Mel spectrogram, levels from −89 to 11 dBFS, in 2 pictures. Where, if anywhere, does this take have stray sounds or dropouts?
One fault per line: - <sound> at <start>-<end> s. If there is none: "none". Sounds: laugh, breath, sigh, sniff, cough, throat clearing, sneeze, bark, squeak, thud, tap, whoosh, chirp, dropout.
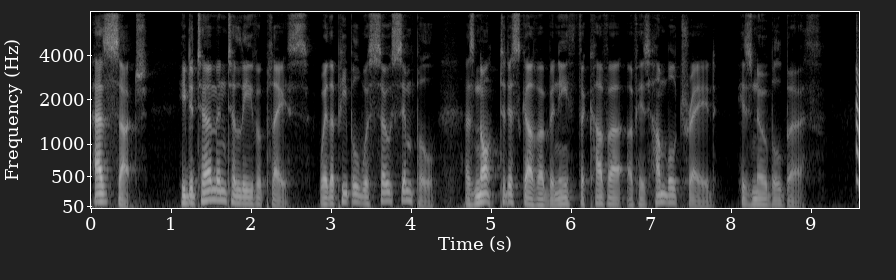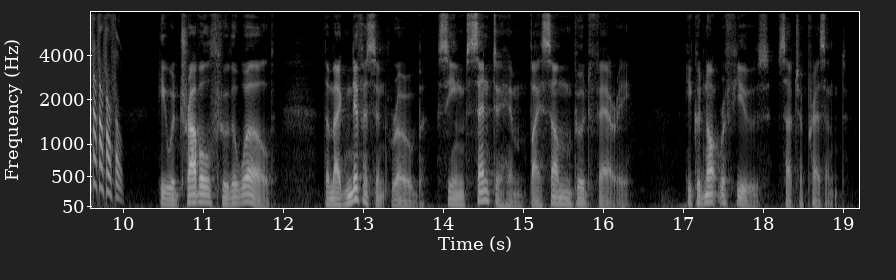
- chirp at 9.6-10.0 s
